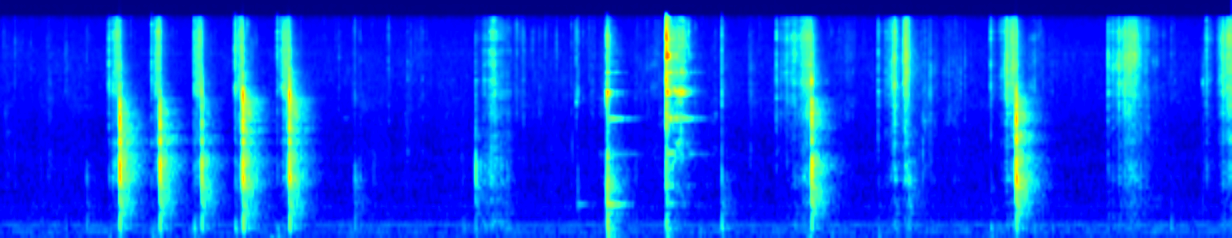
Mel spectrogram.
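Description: Kitchen knife chopping a peeled apple on a wooden cutting board: a quick run of five sharp knocks, then slower, scattered cuts.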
